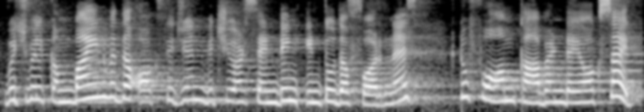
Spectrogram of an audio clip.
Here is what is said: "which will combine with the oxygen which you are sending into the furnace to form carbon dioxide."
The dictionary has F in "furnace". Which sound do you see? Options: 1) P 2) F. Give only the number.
2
